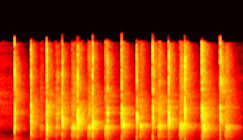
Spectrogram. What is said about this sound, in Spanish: Así que un fuerte aplauso nuevamente.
